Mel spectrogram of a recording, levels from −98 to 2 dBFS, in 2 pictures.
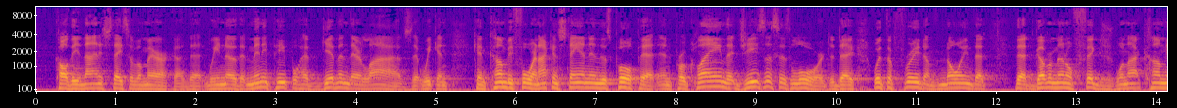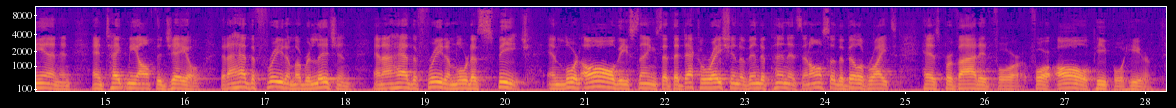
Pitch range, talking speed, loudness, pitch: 110-140 Hz, 200 wpm, -24 LUFS, 120 Hz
